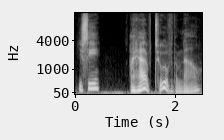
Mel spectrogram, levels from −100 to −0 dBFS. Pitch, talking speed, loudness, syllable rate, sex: 115 Hz, 190 wpm, -22 LUFS, 4.2 syllables/s, male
